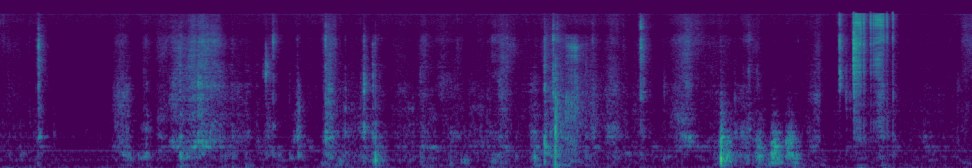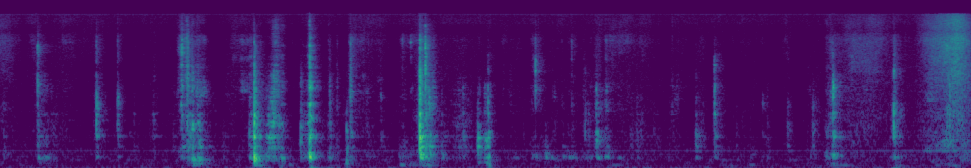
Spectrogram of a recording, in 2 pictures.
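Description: Hands working over the plastic underside of an electronic scale, tidying a power cable and pressing a small USB boost-converter module into place: irregular clicks, taps and short rustles of cable and plastic being handled.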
